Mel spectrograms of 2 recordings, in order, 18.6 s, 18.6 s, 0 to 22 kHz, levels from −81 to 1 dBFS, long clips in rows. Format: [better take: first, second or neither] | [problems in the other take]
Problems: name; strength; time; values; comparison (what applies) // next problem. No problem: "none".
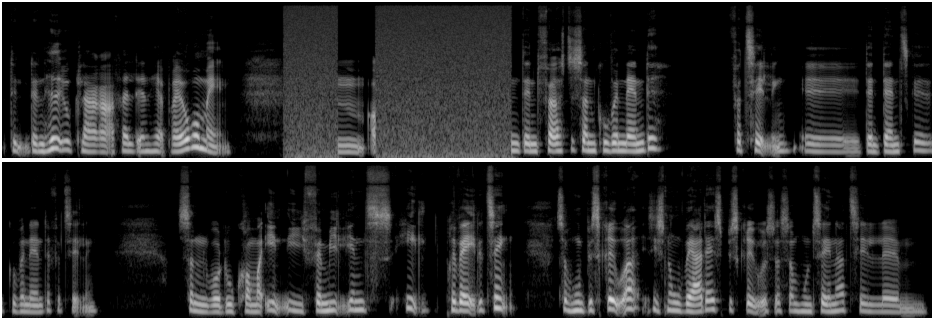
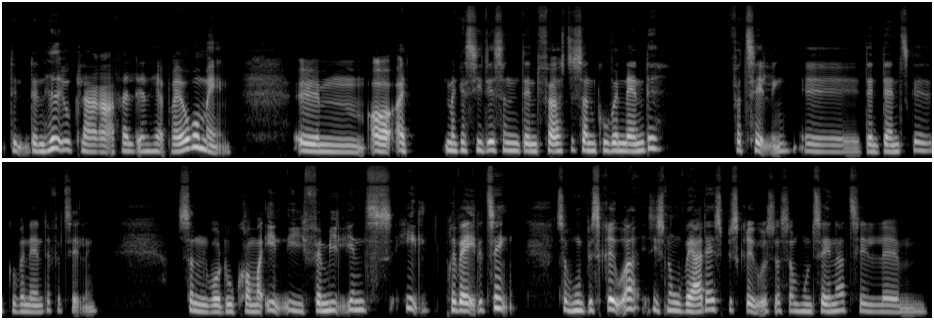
second | audio cutting out; filled with static; at 3 s for 0.5 s and at 3.5 s for 1.5 s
